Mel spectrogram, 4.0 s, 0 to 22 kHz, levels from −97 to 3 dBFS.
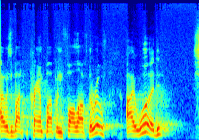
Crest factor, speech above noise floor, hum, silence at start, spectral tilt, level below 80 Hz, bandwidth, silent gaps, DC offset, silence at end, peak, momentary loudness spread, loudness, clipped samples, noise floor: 16 dB; 30 dB; none; 0 s; -6.5 dB/octave; -68 dBFS; 10.5 kHz; none; under 0.1%; 0 s; -2 dBFS; 7 LU; -17 LUFS; under 0.1%; -46 dBFS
